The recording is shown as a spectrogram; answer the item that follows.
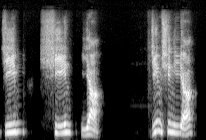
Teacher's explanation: They come from the middle part of your tongue when it touches the middle part of your palate.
